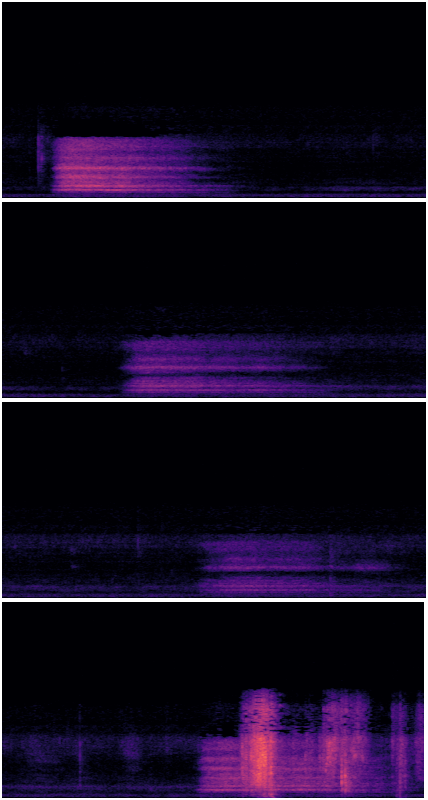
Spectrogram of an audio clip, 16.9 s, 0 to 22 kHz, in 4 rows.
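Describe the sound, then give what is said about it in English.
Deep, slow breaths are taken during a guided pause. A few long, airy breaths come several seconds apart, and a louder, sharper breath sounds near the end. “Let's take 5 deep breaths, okay? Ready, set, go.”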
